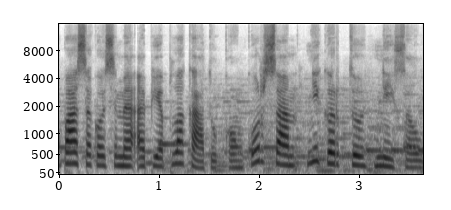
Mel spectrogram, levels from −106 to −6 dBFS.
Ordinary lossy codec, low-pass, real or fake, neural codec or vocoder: Opus, 24 kbps; 14.4 kHz; real; none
